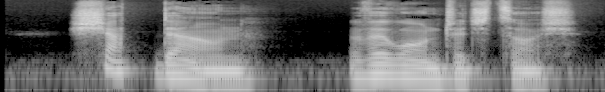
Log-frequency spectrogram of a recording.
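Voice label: "shut down", English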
